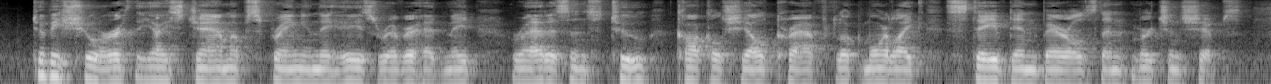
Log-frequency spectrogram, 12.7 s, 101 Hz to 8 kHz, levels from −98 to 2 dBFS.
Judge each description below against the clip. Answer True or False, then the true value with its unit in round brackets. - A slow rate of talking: True (130 wpm)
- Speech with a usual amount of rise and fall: False (1.4 semitones)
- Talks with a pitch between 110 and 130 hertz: True (115 Hz)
